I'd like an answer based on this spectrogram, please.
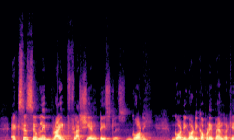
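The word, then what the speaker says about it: gaudy: गॉडी या औ की आवाज आएगी इसमें।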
